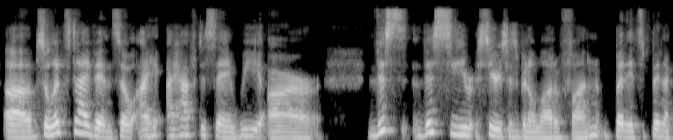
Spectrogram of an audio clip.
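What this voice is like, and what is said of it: Usual voice. Nothing is said of it.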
